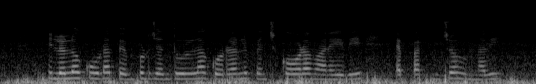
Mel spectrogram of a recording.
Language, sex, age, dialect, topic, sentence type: Telugu, female, 18-24, Telangana, agriculture, statement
